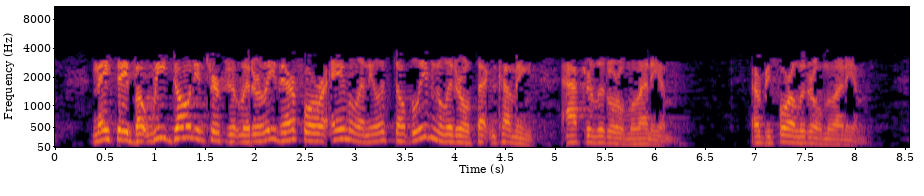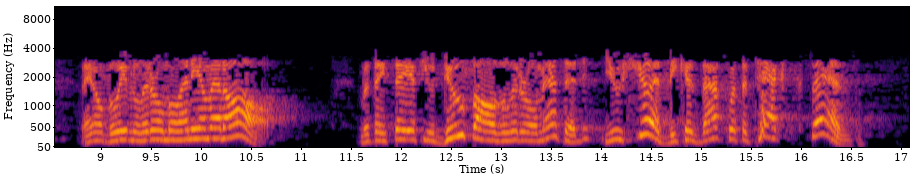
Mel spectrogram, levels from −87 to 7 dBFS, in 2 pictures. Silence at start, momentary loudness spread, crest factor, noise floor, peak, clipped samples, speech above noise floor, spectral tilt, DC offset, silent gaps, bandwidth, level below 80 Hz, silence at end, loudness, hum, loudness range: 0.4 s; 9 LU; 18 dB; -65 dBFS; -2 dBFS; under 0.1%; 46 dB; -10.5 dB/octave; under 0.1%; none; 4 kHz; -66 dBFS; 0.5 s; -19 LUFS; none; 7 LU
